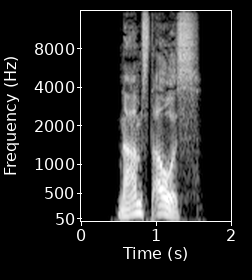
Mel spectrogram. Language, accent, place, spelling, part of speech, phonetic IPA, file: German, Germany, Berlin, nahmst aus, verb, [ˌnaːmst ˈaʊ̯s], De-nahmst aus.ogg
- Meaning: second-person singular preterite of ausnehmen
